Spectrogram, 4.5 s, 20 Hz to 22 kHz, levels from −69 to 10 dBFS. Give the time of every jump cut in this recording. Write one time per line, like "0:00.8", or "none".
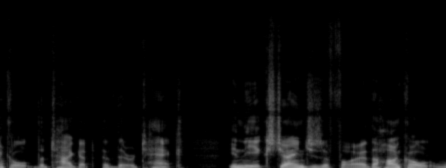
0:02.2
